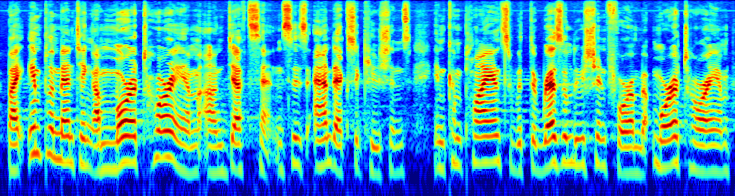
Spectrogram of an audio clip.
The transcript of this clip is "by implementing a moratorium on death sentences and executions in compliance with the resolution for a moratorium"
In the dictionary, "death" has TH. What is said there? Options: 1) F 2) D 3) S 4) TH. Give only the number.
4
